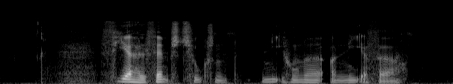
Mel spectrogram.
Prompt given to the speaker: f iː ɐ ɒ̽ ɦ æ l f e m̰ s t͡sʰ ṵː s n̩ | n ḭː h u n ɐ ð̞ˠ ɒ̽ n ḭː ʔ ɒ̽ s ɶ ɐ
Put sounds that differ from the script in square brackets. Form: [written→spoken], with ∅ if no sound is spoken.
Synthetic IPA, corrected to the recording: f iː ɐ ɒ̽ ɦ æ l f e m̰ s t͡sʰ ṵː s n̩ | n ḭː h u n ɐ ð̞ˠ ɒ̽ n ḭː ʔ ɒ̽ [s→f] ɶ ɐ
